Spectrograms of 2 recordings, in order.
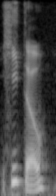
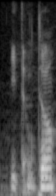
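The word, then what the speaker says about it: Jito: The Hito, I don't know why I pronounced that with an H and not a J. I don't know how you. I believe pronounce it's that. Hito. Hito.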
